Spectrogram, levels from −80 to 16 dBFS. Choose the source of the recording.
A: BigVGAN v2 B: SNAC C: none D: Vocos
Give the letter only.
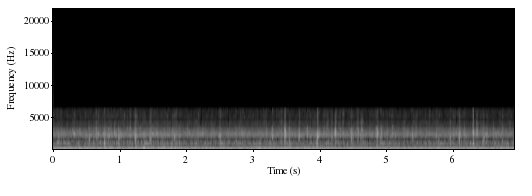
A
